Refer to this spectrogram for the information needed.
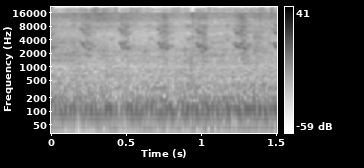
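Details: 1987 Chevrolet S10 pickup driving at about 20 mph: quick, light chirps about four times a second over a low drone, coming from the speedometer.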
